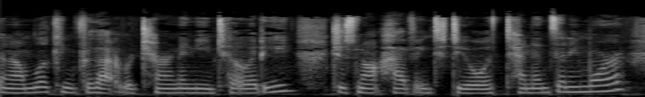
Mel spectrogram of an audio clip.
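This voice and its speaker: Noticeable background noise sits behind a woman at medium pitch. She talks at a very fast pace with ordinary pitch variation. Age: 20s. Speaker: university student. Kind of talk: recorded voice question.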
